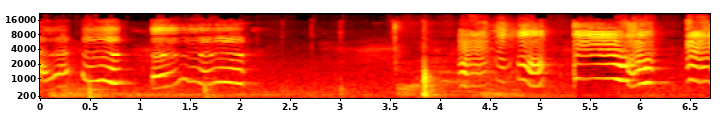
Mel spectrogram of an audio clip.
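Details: Pet talking parrot said to say mummy, papa and radhe radhe; a run of high, bending, harmonic-rich vocal phrases with short pauses, several rising then falling, ending with a long steady note and a final burst.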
